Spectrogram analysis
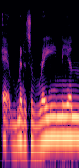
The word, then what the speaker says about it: Mediterranean: So we missed off the end of Mediterranean there. Which is the similar pronunciation issue of just chopping the ends off.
